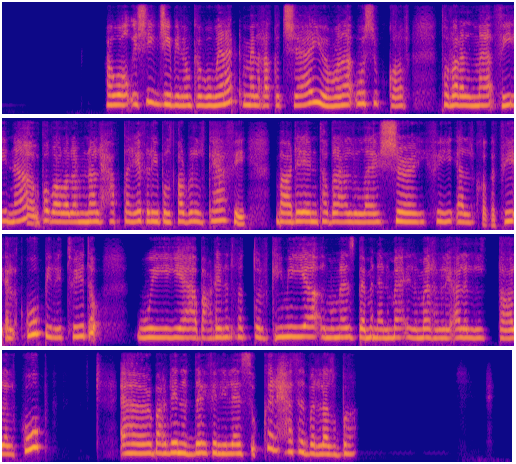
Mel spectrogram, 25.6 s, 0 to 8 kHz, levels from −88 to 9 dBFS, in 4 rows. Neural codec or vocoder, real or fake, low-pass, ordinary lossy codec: codec, 16 kHz in and 24 kHz out, 0.4 kbps, LongCat-Audio-Codec, fine tuned four codebook decoder; fake; 7.2 kHz; none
